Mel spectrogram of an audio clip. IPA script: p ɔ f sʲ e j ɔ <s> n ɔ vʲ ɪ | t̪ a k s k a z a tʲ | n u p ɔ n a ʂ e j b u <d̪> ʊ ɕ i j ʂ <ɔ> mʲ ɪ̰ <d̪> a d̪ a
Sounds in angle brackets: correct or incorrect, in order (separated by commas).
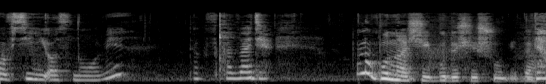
correct, correct, incorrect, correct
